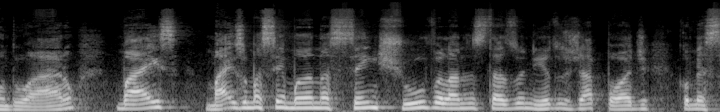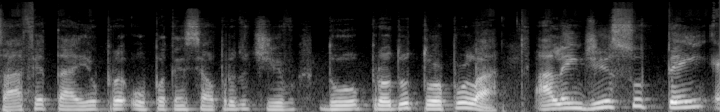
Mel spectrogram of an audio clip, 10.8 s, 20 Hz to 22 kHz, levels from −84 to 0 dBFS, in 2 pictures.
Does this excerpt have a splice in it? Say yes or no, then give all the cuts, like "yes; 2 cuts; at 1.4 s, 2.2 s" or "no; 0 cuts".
yes; 2 cuts; at 7.7 s, 9.4 s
